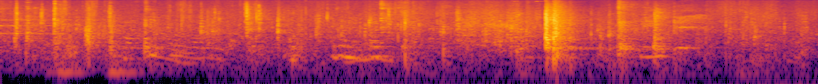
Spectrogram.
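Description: Low chatter of children's voices in a classroom, with scattered knocks and clicks from desks and chairs as the pupils move about. One sharp knock about four seconds in is the loudest sound.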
